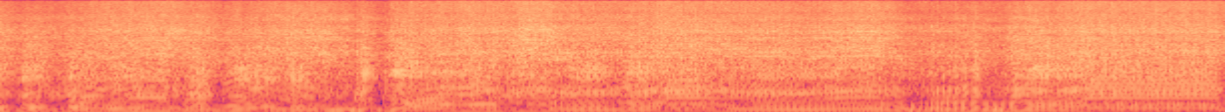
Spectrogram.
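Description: Yamaha motocross bike engine revving hard, its pitch rising and falling again and again as the rider works the throttle and clutch to drive the bogged-down bike up a steep, rutted mud slope.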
